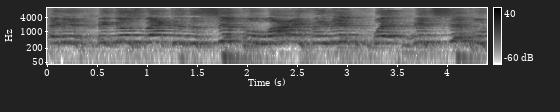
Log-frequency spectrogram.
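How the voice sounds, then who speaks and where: Extremely high-pitched male voice, raised and projected, bright and sharp in tone, at a moderate pace amid audible room echo. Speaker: youth pastor. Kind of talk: sermon. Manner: halting.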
